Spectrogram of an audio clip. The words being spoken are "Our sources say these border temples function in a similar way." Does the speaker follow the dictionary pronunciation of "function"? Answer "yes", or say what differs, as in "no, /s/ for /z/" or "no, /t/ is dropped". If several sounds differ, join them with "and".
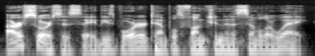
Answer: yes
